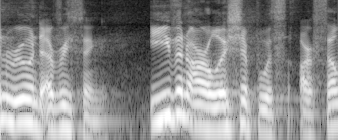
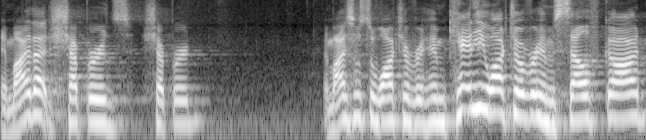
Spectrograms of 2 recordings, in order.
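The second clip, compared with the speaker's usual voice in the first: plain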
